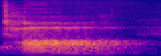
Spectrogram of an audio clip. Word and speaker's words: tall: I stood tall. Not too difficult on the pronunciation, I believe. Just make sure you make that proper tall L sound at the end of tall.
